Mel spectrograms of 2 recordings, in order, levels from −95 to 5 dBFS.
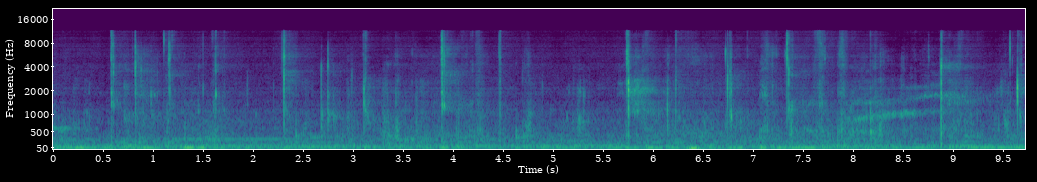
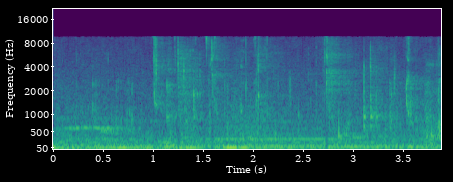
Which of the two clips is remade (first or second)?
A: first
